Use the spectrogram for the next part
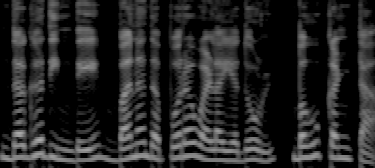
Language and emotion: Kannada, neutral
